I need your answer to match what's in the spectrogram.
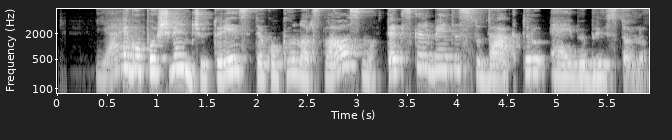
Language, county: Lithuanian, Kaunas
